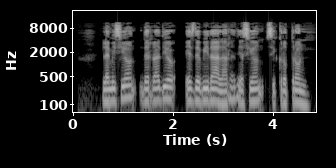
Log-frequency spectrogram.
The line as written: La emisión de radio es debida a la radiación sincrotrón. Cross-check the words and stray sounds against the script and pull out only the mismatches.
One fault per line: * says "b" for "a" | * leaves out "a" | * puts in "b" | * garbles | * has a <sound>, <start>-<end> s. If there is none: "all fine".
all fine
